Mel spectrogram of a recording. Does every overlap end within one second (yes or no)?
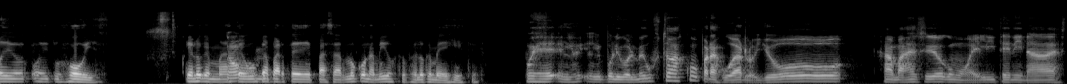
yes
